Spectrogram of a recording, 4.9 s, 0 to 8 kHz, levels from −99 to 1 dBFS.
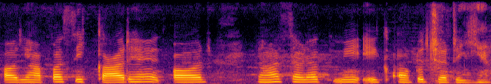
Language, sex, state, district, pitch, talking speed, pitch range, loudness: Hindi, female, Chhattisgarh, Raipur, 220 Hz, 180 wpm, 210-235 Hz, -16 LUFS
